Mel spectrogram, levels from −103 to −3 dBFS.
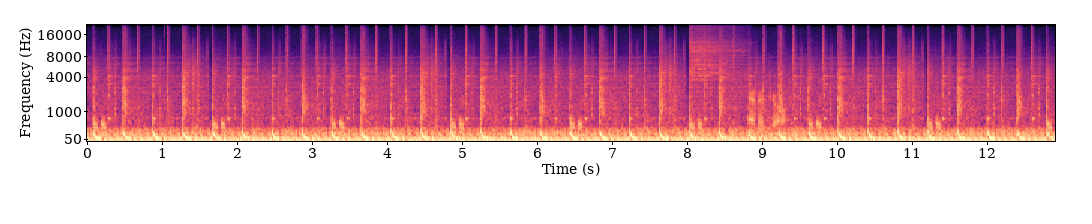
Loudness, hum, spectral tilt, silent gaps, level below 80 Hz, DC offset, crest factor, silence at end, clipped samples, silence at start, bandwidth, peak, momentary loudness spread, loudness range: -14 LUFS; none; -6 dB/octave; none; -12 dBFS; under 0.1%; 10 dB; 0 s; under 0.1%; 0 s; 18 kHz; 0 dBFS; 1 LU; 1 LU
